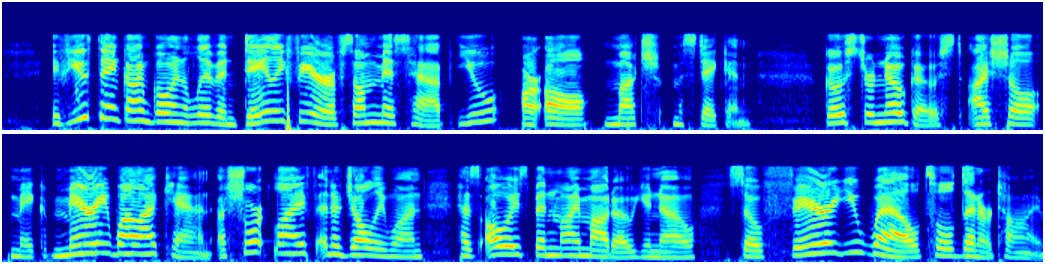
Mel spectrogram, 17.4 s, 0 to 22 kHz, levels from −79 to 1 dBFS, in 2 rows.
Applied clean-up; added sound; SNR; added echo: none; none; none; none.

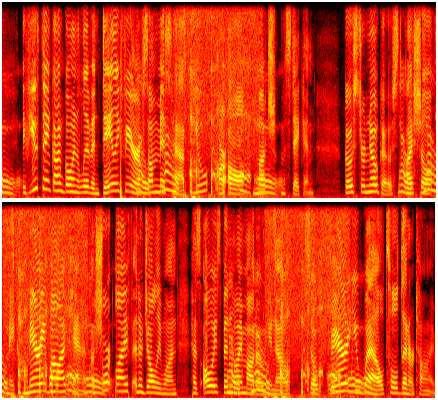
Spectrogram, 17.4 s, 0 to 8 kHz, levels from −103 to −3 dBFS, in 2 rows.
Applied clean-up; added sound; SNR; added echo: none; Cough; 7 dB; none.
